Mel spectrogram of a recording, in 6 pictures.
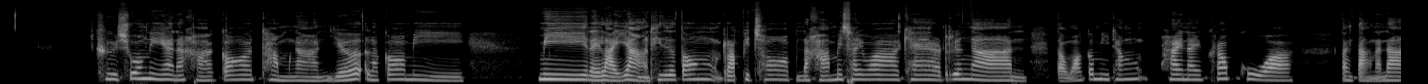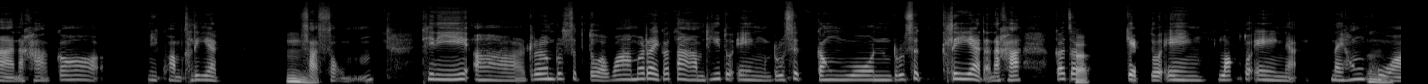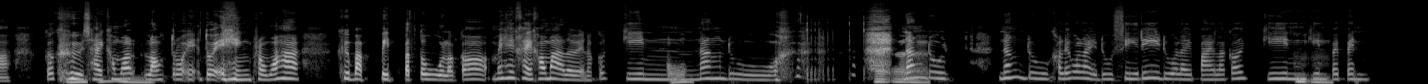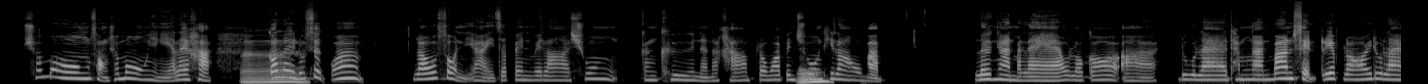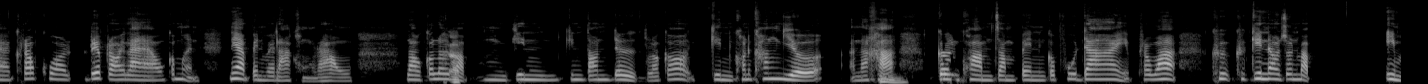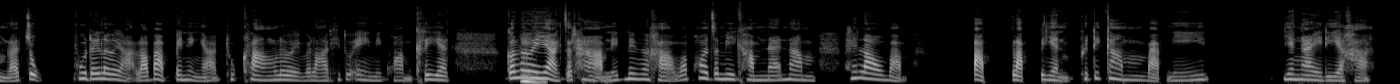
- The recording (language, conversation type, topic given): Thai, advice, ทำไมฉันถึงกินมากเวลาเครียดแล้วรู้สึกผิด และควรจัดการอย่างไร?
- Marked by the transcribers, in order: tapping; laughing while speaking: "คือ"; laughing while speaking: "เอง"; chuckle; lip smack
